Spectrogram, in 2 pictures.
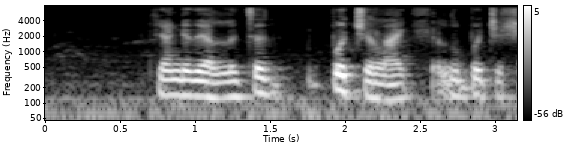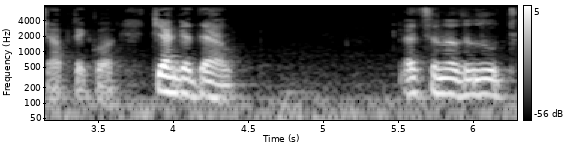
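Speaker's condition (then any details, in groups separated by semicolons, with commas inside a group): No condition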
